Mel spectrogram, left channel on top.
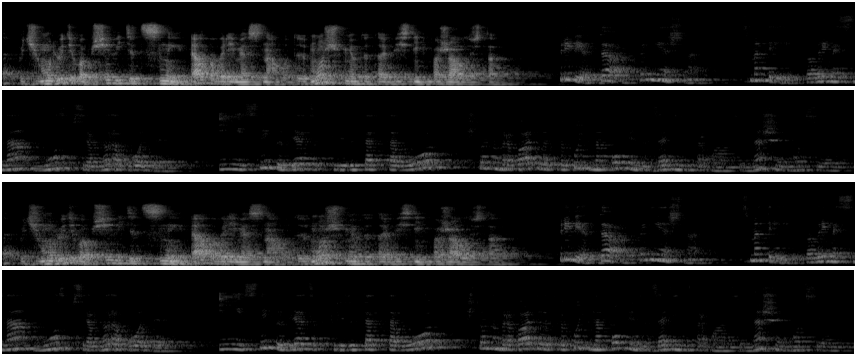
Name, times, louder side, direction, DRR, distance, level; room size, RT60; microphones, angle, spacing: voice 1, 0.0-5.0, left 2 dB, 55° left, 3 dB, 0.4 m, -32 dB
voice 2, 5.3-7.0 7.4-10.2 10.7-12.9 13.2-16.9, equal, 10° right, 0 dB, 0.4 m, -44 dB
2.4 x 2.3 x 2.5 m, 1.0 s
head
